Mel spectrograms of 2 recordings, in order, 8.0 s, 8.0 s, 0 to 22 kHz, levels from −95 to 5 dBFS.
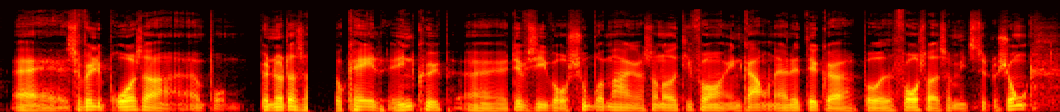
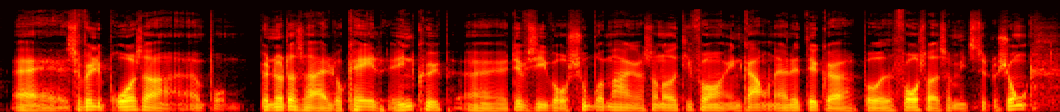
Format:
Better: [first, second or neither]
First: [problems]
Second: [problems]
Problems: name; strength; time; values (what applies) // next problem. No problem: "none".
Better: second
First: audio cutting out; at 2.5 s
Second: none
